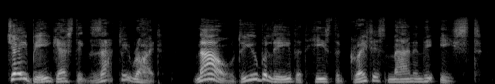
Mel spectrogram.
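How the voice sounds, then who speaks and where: A man's voice: deep voice, sing-song, a little slow, fairly bright tone, husky, no room sound, exaggerated voice. A man doing a boisterous British officer. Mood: exuberant. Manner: exuberant, boisterous. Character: excitable hearty British officer.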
